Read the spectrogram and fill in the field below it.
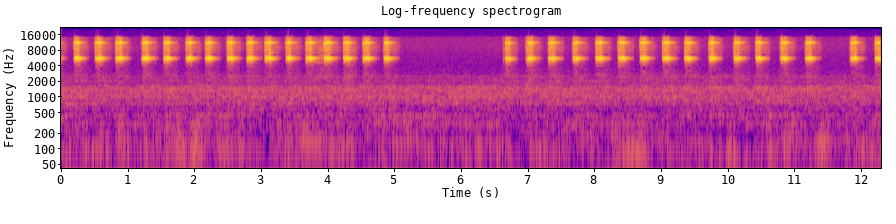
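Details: Jangkrik jeliteng cricket chirping loudly: short, bright, high-pitched pulses about three per second in a steady run, then a pause of over a second before the chirps resume; quiet background.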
